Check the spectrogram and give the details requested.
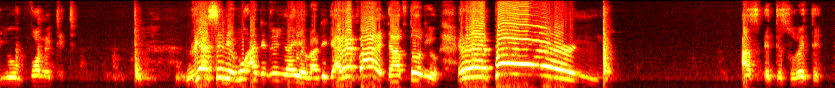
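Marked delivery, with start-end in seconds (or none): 4.2-4.9 preaching call. Real, not acted. Prophet preaching against corruption. 5.7-7.6 preaching shout. Real, not acted. Prophet preaching against corruption.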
